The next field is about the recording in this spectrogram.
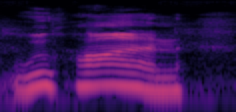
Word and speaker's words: Wuhan: Wuhan lab logo.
